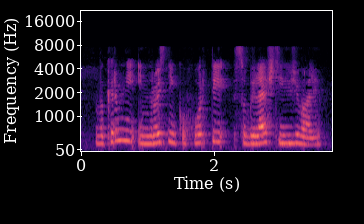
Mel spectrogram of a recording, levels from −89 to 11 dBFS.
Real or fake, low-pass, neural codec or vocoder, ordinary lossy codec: real; 19.8 kHz; none; AAC, 24 kbps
